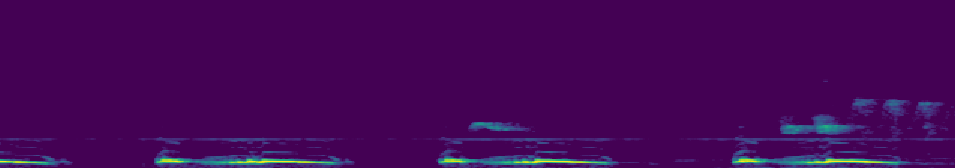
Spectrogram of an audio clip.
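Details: Kugeruk calls used as a lure so other birds answer: three long coos, each preceded by a quick note, about two and a half seconds apart, with faint higher hissing sounds in the background.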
